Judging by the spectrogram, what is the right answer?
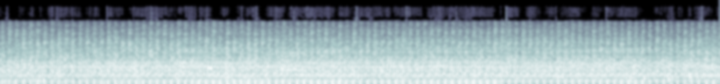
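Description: A small boat engine running steadily under way, with a fast, even pulse.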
